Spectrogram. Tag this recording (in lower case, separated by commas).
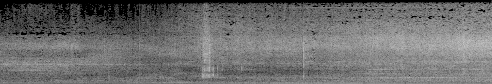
outside, urban or man-made, car, vehicle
